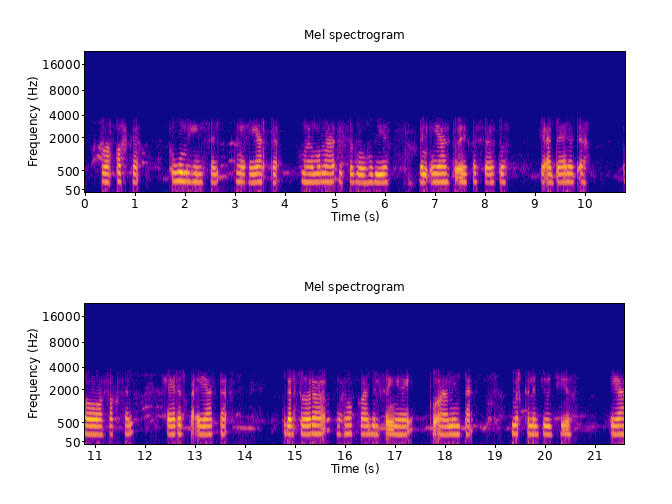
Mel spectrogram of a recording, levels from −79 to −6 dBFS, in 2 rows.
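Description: Across the whole clip, the speech passes through a G.723.1 codec at 6.3 kbit/s. Its slow, coarse frame-by-frame voice model leaves the sound muffled and hoarse with smeared consonants. A spectrogram shows energy confined to roughly 200 Hz–3.4 kHz, nothing above 3.8 kHz, and blurred, blocky harmonics.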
